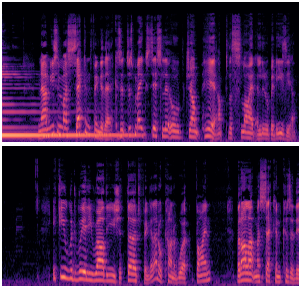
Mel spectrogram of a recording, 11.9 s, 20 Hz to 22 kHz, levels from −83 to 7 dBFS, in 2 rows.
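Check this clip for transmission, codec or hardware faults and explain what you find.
One fault: from 3.35 to 6.12 s a gritty, inharmonic fizz rides on the louder and brighter parts of the sound, only about 20 dB below it. This is crude rate conversion. Samples were repeated by nearest-neighbour picking without filtering, which fits a 44.1 kHz to 48 kHz change, and this adds shifted, inharmonic copies of the audio.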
